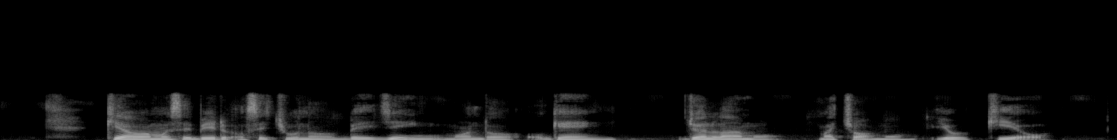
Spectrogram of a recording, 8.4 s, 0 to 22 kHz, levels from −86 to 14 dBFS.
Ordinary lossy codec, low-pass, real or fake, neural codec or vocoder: none; 7.2 kHz; fake; codec, 16 kHz, 1 kbps, X-Codec, WavLM features, trained on Multilingual LibriSpeech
